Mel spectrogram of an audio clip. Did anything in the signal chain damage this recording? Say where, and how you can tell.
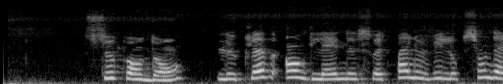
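Yes. A section at the wrong speed, likely a playback clock mismatch, plays 0.00–1.76 s at 0.852×, leaving the speech slower and about three semitones lower.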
